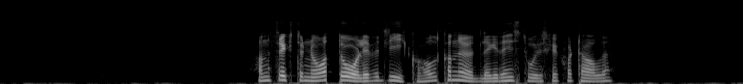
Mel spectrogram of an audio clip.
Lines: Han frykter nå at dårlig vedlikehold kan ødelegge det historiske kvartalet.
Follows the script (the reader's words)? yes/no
yes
